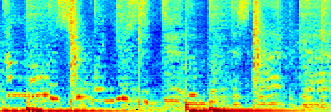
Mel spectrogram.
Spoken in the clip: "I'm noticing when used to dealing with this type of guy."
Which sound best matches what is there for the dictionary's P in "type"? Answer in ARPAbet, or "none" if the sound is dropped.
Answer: none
